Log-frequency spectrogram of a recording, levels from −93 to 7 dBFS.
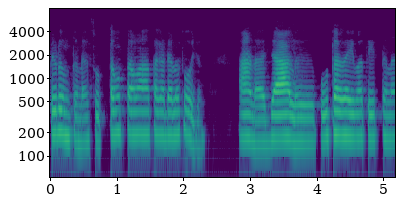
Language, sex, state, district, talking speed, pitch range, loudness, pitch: Tulu, female, Karnataka, Dakshina Kannada, 160 wpm, 160-185 Hz, -32 LUFS, 175 Hz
